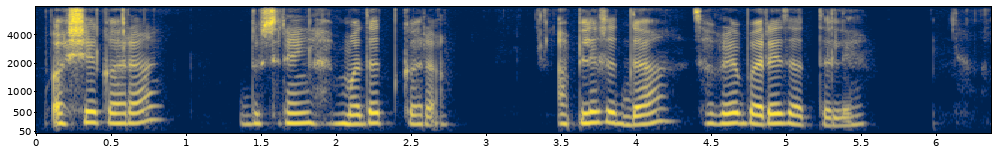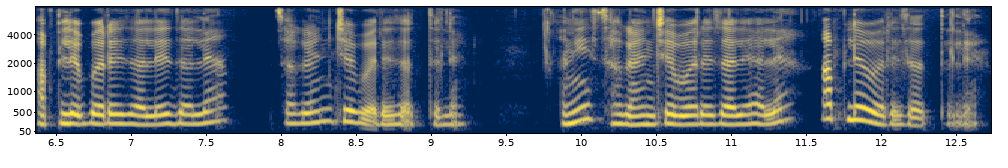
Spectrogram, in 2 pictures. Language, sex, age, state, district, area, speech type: Goan Konkani, female, 18-30, Goa, Pernem, rural, spontaneous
